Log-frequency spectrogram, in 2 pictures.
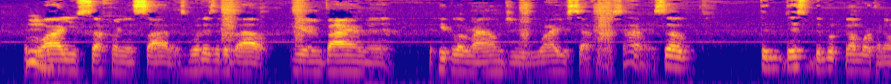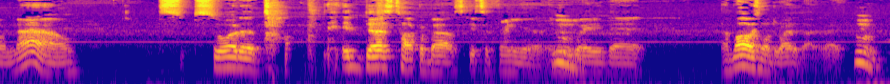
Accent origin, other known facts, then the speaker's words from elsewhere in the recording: Cleveland, Ohio, United States; Oh, yeah. Grew up in Cleveland, born and raised in Cleveland, grew up in the projects, and then we moved to St. Clair. We lived a lot of different places. We moved a lot.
